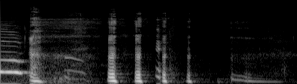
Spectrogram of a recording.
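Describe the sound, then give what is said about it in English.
A short fit of coughing: about five harsh, breathy bursts in an uneven rhythm, fairly loud, followed by a softer, wheezy, throaty exhale as it trails off. “Sorry, I just have a cough roll past.”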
